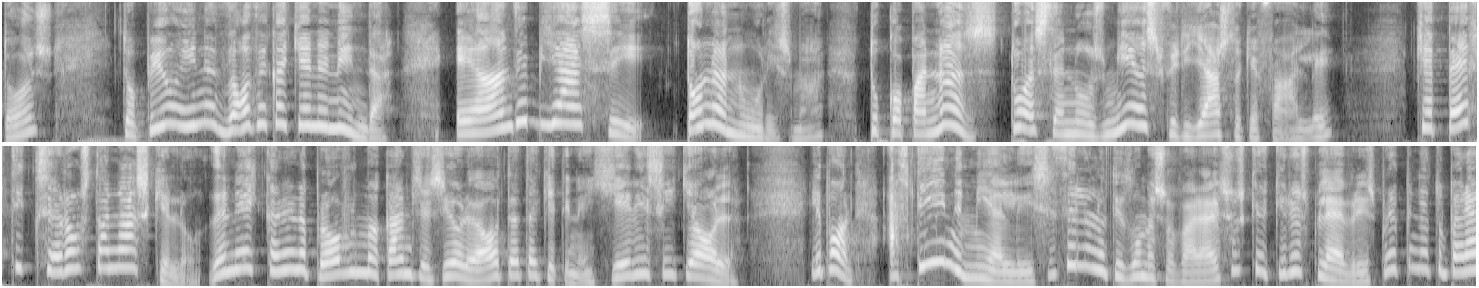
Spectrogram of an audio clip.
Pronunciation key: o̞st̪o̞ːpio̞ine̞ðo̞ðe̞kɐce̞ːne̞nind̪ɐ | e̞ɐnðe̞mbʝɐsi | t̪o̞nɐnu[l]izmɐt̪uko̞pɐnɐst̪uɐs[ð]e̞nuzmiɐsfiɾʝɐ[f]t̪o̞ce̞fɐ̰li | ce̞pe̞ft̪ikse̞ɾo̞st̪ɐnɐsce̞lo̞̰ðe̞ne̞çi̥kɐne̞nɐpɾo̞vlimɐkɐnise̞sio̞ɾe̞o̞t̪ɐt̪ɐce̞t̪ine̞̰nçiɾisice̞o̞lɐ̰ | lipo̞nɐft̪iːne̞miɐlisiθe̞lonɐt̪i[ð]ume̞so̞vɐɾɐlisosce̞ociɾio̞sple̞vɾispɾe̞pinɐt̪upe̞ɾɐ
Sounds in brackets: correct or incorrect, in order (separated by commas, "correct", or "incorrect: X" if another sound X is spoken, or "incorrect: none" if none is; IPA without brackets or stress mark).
incorrect: ɾ, incorrect: θ, incorrect: s, correct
